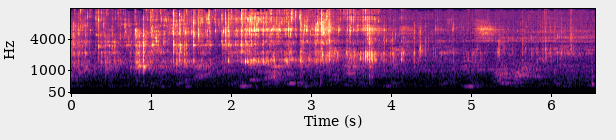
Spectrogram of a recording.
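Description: Carbonated soda poured from a can over ice into a glass, the liquid splashing and fizzing faintly; it thins out after about four seconds as the stream slows.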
